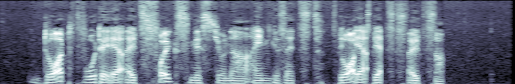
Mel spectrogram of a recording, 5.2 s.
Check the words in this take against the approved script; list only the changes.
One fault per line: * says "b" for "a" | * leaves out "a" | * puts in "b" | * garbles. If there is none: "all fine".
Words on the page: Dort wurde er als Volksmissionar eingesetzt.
* garbles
